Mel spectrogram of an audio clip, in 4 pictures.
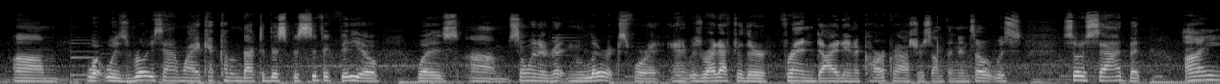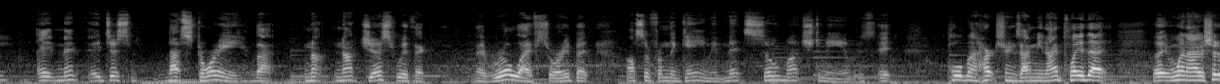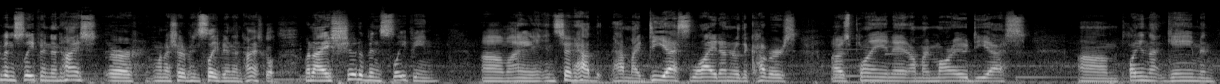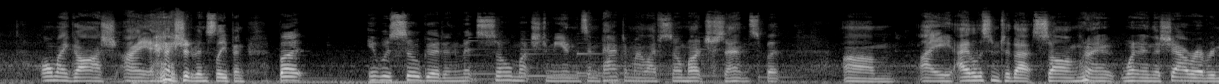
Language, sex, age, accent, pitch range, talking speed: English, male, 20-39, American, 140-175 Hz, 220 wpm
